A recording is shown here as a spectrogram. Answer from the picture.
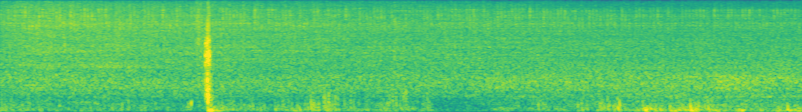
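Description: A Vauxhall Mokka's driver door is shut once, a single sharp slam about two and a half seconds in.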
